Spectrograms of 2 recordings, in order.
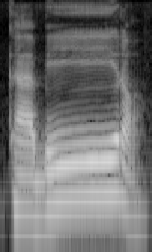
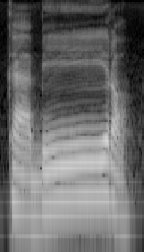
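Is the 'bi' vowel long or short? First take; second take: long; long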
